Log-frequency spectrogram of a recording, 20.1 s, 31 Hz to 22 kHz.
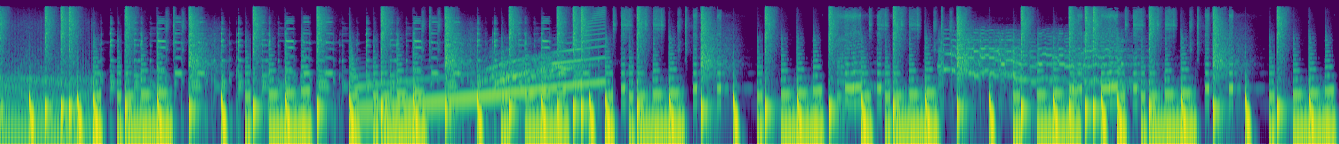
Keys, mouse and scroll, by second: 0.3 click, 4.6 r, 5.5 click, 5.6 click, 6.4 click, 7.8 ctrl+z, 8.7 click, 16.5 r, 17.4 click, 17.5 click, 19.1 click.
